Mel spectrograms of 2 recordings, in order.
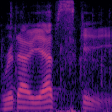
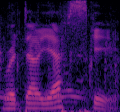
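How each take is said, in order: The two takes are said the same way.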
